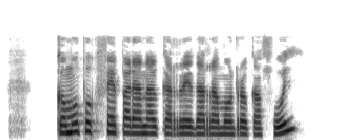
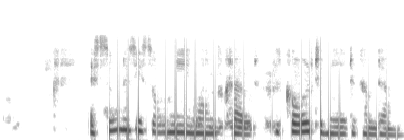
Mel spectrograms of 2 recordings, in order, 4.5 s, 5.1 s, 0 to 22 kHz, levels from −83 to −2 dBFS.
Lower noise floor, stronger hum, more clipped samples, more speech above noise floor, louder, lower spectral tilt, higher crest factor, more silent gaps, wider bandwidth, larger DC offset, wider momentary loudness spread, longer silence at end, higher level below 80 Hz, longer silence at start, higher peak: first, -88 dBFS vs -60 dBFS; neither; neither; first, 74 dB vs 24 dB; first, -15 LUFS vs -37 LUFS; about the same, -6.5 dB/octave vs -6 dB/octave; about the same, 14 dB vs 18 dB; neither; about the same, 7.8 kHz vs 8 kHz; neither; second, 5 LU vs 11 LU; first, 0.85 s vs 0 s; first, -58 dBFS vs -68 dBFS; about the same, 0.7 s vs 0.65 s; first, -2 dBFS vs -18 dBFS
